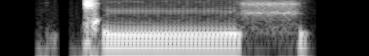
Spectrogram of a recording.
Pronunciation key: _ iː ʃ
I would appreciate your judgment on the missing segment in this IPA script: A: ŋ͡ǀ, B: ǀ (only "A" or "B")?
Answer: B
